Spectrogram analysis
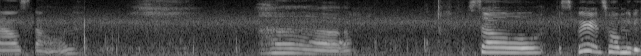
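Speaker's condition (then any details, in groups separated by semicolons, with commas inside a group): No condition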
